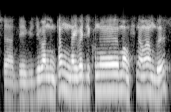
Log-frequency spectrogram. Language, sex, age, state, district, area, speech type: Bodo, male, 45-60, Assam, Kokrajhar, rural, conversation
